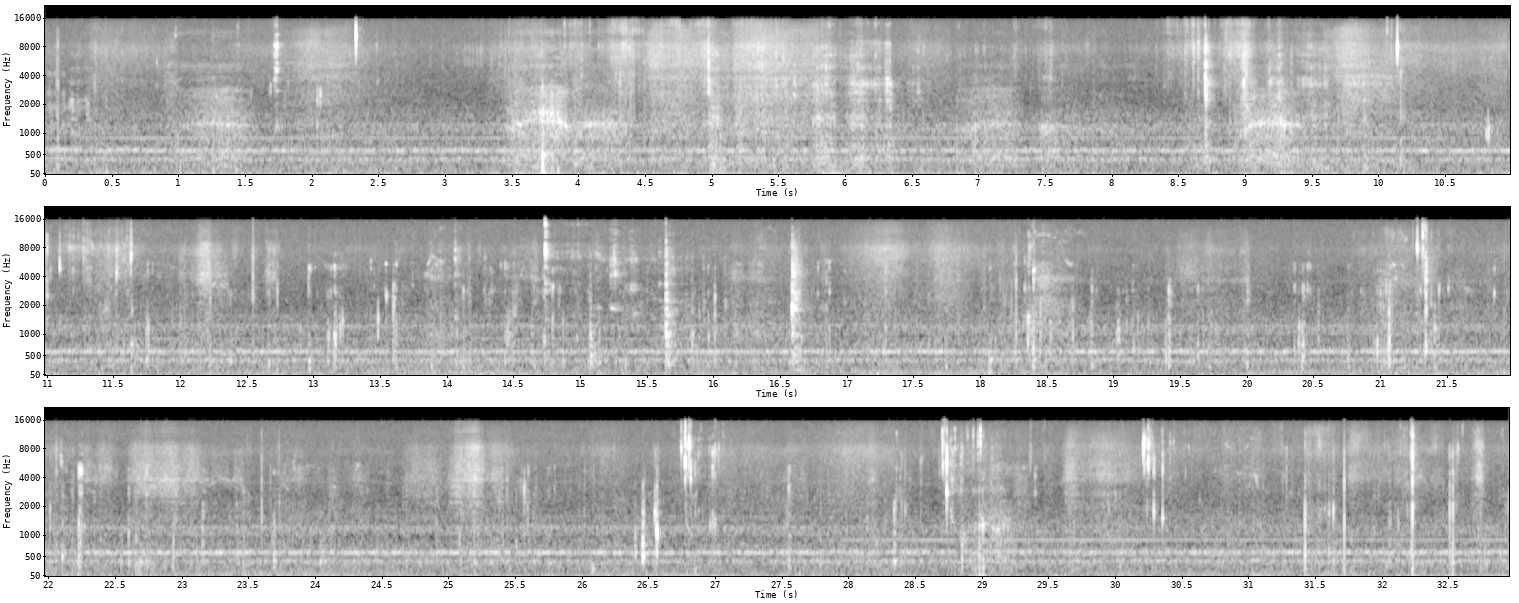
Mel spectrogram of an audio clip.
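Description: Close-miked chewing of grilled rib-eye steak, with sharp clicks and scrapes of a steel knife and fork cutting on a ceramic plate; the loudest clink comes about four seconds in. A steady hum runs underneath.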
